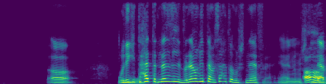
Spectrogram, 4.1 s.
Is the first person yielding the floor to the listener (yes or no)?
yes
